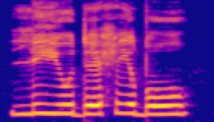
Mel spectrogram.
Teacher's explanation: ہمیں دال کو قلقلہ سے پڑھنا ہے، اور قلقلہ کا معنی ہے حرف ساکن کو ہلانا، تو ہم دال کو ہلاتے ہوئے یہ کلمہ کو پڑھیں گے، لیدحضوا۔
